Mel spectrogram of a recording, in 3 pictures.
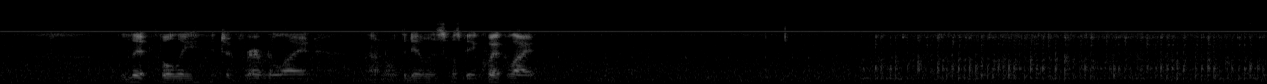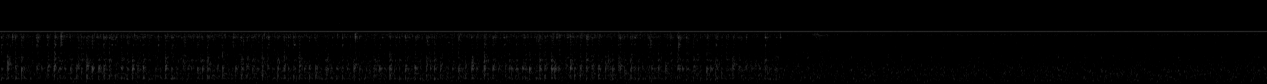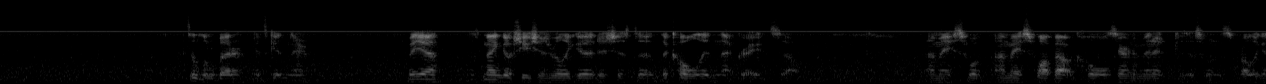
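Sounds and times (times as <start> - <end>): hookah water bubbling: 8.6 - 20.7.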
